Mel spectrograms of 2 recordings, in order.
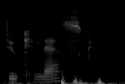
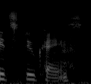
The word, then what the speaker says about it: Duquesne: I thought it was like Duquesne-esque. I have no idea. how to No, say it. it's Duquesne. I Hey, know that.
